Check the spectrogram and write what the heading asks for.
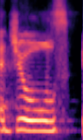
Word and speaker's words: Jules: Yeah, Jules is often.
